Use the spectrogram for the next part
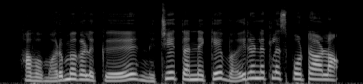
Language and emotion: Tamil, surprised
